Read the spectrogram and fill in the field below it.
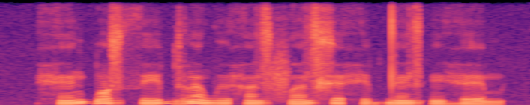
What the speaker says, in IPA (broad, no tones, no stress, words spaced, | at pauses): hɛ̃ɡ͡bɒz θebrã wɘhãz fãzxɛheb dɛ̃zʔẽ ɦɛm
